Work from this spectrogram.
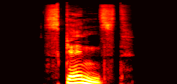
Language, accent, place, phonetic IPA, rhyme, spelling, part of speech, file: German, Germany, Berlin, [skɛnst], -ɛnst, scannst, verb, De-scannst.ogg
- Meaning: second-person singular present of scannen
